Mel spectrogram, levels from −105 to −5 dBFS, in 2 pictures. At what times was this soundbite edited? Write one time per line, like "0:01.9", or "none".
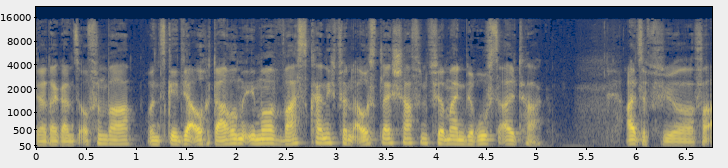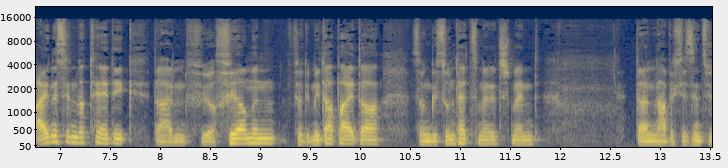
0:01.0
0:07.9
